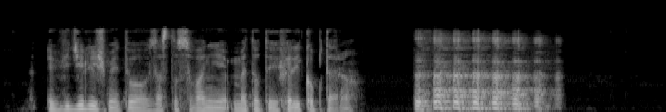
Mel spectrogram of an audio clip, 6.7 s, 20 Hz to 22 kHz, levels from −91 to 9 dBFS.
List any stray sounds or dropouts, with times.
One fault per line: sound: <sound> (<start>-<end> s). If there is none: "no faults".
sound: laugh (4.1-5.7 s)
